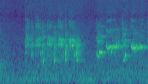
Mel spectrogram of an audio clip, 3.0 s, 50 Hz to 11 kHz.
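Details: Serbian slavujar canary singing in Belgrade in 2014, said to be excited. After a quiet start come jumbled warbled notes, a brief gap, then clear whistled tones alternating low and high.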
